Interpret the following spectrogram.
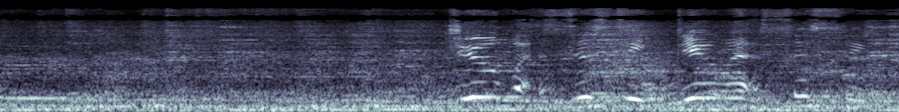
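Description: A young child's high voice vocalising in a sing-song, several short rising-and-falling notes from about halfway in, over a steady restaurant din with background music.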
